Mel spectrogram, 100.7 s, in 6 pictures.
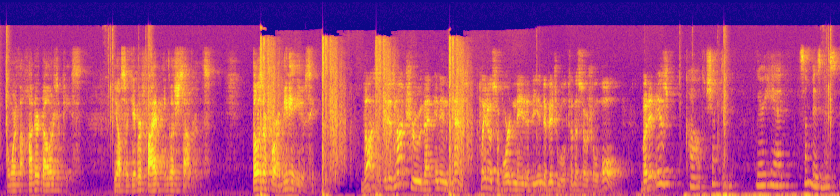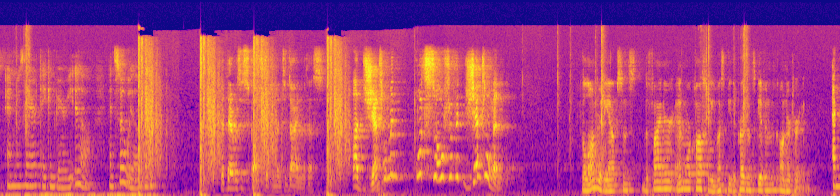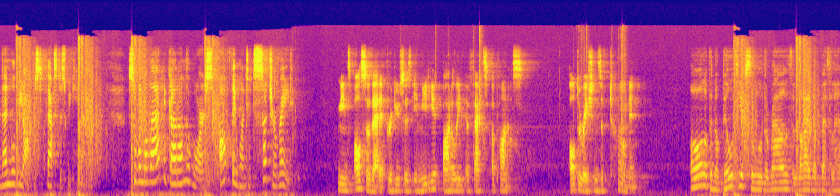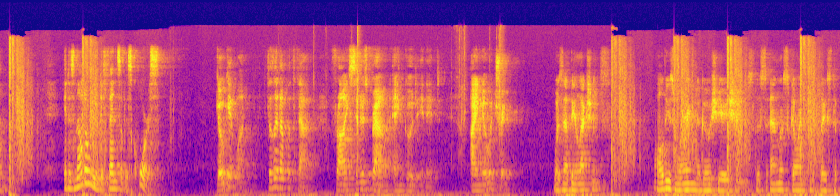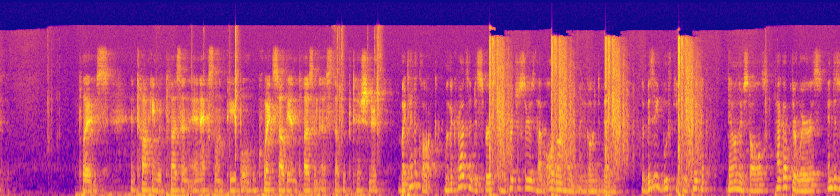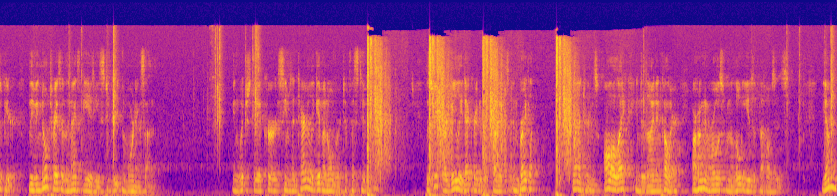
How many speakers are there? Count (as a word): ten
